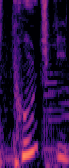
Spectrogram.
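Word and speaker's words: pączki: I'm getting corrected correct correct pronunciation is punchki not punch and it always goes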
